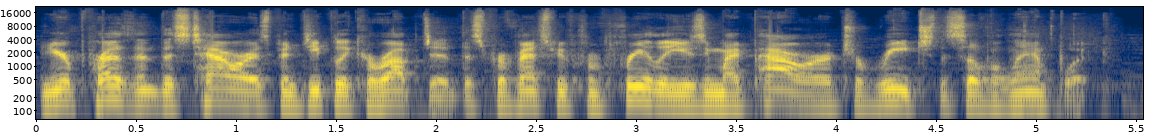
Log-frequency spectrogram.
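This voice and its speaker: A man reading aloud the lines of an ancient, gentle, regretful woman guardian in a video game, in a calm, measured way. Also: medium pitch, soft background music, lightly acted. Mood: solemn.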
